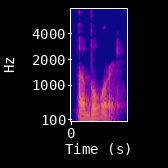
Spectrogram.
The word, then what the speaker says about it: aboard: the first word aboard use the or sound like floor and more plus the D at the end aboard the a is pronounced as awwa a a board put the stress on the second syllable it comes from a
